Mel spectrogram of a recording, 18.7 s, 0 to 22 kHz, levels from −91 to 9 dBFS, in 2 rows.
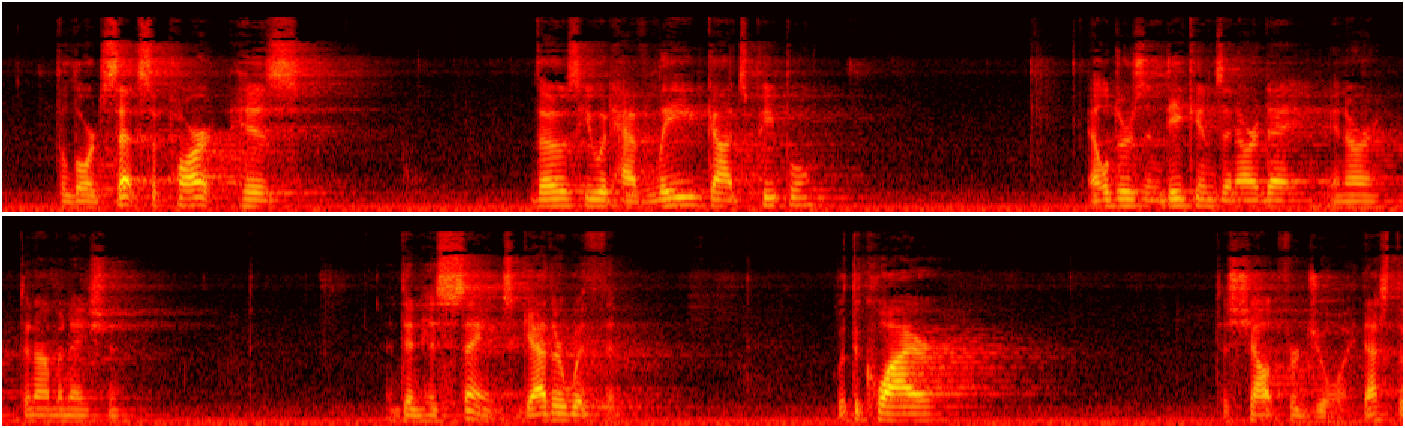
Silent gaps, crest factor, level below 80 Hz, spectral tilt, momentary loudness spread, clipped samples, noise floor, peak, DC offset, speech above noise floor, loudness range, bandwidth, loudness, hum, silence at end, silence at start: none; 24 dB; -54 dBFS; -3.5 dB/octave; 23 LU; under 0.1%; -51 dBFS; -8 dBFS; under 0.1%; 22 dB; 6 LU; 16 kHz; -29 LUFS; none; 0 s; 0 s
